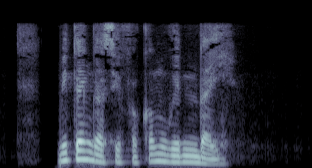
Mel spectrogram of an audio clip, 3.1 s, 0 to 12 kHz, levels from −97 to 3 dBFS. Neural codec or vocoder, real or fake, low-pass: none; real; 7.2 kHz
